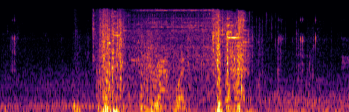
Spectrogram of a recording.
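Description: A zipline line whirs as a character slides along it.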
